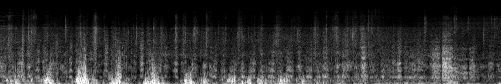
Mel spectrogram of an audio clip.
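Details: Steady panting from a Great Dane out walking, GoPro worn by the dog: quick rhythmic breaths, roughly two each second, low and rasping, with a faint higher breathy note near the end and light outdoor rustle.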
